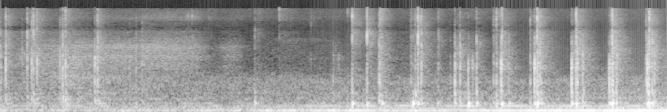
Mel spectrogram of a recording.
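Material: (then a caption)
Cardboard. Long dark-painted nails tap and scratch the top of a small grey rigid cardboard Ridge wallet box, still closed and sealed in thin plastic film, as it lies on a wooden floor and is then held up. Quick, fairly regular taps with light scratching and soft crinkling of the wrap grow denser and louder toward the end, over a steady low hum.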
